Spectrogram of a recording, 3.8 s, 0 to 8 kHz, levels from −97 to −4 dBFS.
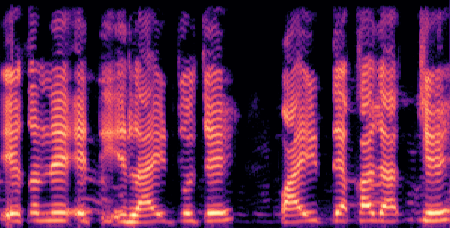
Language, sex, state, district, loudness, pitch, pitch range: Bengali, male, West Bengal, Malda, -14 LUFS, 270 Hz, 250-280 Hz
